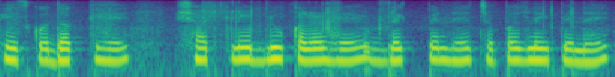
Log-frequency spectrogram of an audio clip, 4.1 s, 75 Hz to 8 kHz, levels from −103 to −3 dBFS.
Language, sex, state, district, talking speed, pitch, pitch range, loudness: Hindi, female, Arunachal Pradesh, Longding, 235 wpm, 210 Hz, 205-220 Hz, -17 LUFS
